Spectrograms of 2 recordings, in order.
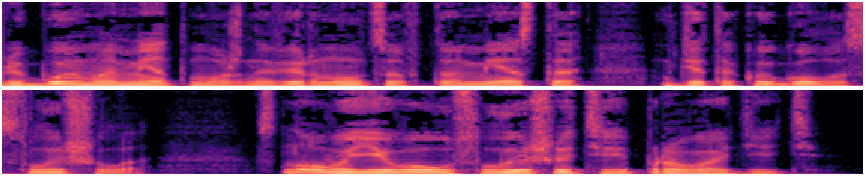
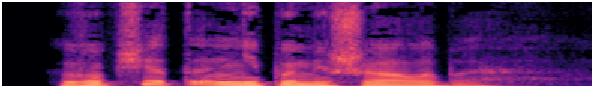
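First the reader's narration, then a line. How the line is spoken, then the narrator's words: Sighing. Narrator (Russian): вздохнула Эва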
